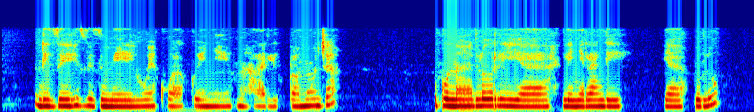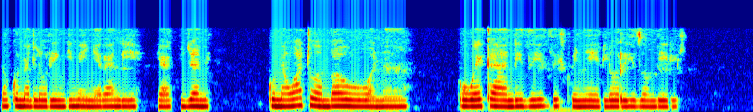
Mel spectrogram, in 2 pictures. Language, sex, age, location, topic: Swahili, female, 18-24, Nakuru, agriculture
